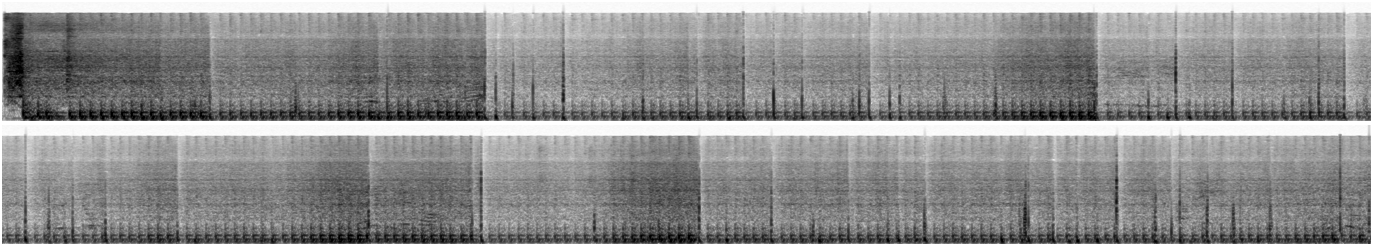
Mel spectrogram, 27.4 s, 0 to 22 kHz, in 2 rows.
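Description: Honda XR250 Tornado's freshly rebuilt single-cylinder four-stroke engine running, revved up now and then, on what is its first start after the rebuild.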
